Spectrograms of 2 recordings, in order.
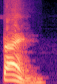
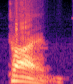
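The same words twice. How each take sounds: First: The t is released without a puff of air. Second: The t is released with a puff of air. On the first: The speaker calls it wrong. "not time" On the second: The speaker calls it right. "it is aspirated. So we will say time"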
